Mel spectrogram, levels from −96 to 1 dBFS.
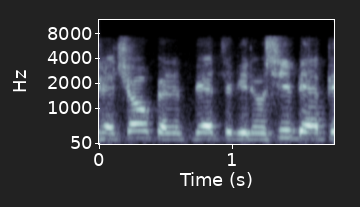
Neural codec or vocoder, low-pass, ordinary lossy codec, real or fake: none; 7.2 kHz; MP3, 96 kbps; real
